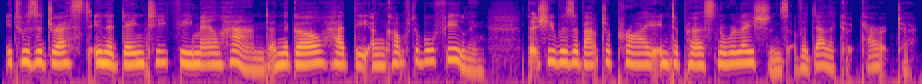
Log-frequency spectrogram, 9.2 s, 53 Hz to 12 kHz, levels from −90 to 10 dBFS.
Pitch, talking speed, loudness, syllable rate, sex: 195 Hz, 180 wpm, -17 LUFS, 5.7 syllables/s, female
